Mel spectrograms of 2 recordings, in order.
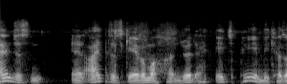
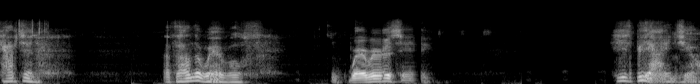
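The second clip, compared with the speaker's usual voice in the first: panting hobgoblin voice, higher and slower; 4 semitones higher than usual. Narrating to players, voicing the hobgoblin Jasmine running up to the captain, panting. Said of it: "She's panting like".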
